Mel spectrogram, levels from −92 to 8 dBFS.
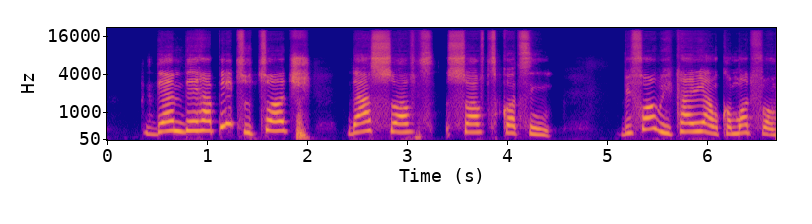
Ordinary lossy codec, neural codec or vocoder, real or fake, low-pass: none; autoencoder, 48 kHz, 32 numbers a frame, DAC-VAE, trained on Japanese speech; fake; none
